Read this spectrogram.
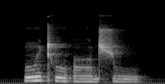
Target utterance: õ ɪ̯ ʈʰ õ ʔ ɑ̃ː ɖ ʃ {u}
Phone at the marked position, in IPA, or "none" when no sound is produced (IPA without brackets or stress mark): u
